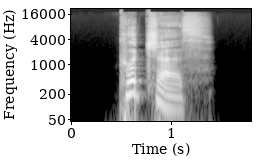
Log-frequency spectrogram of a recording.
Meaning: genitive singular of Kutscher
- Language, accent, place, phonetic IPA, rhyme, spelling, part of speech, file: German, Germany, Berlin, [ˈkʊt͡ʃɐs], -ʊt͡ʃɐs, Kutschers, noun, De-Kutschers.ogg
